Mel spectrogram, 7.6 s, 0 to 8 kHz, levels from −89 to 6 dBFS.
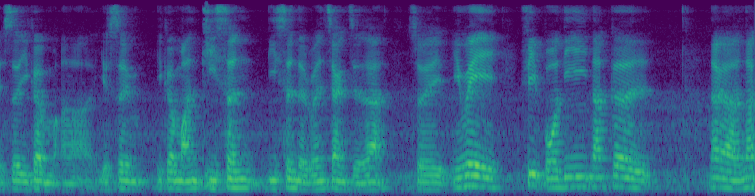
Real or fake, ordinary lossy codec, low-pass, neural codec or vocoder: real; AAC, 48 kbps; 7.2 kHz; none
